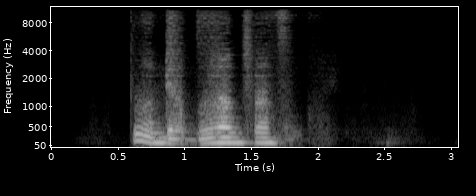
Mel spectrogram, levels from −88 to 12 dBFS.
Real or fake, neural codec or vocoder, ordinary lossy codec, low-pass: fake; codec, 44.1 kHz, 0.9 kbps, DAC; MP3, 64 kbps; 10.8 kHz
